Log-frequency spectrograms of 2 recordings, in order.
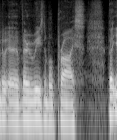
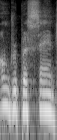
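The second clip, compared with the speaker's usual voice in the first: put-on Irish accent, pitched higher; 5 semitones higher, 4 dB quieter than usual. Retelling an athlete's answer about his diet, imitating his Irish accent. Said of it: "like with his Paddy accent".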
